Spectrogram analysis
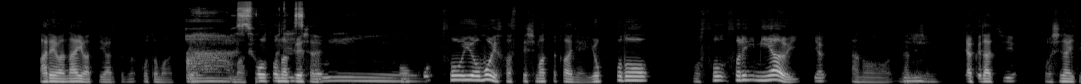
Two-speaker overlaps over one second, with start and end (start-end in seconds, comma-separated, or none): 1.8-3.3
